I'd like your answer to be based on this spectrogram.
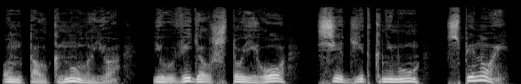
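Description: A man narrating an audiobook in an expressive, dramatic reading. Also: lowish voice, slow, husky, no echo, clean studio sound. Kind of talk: scripted narration.

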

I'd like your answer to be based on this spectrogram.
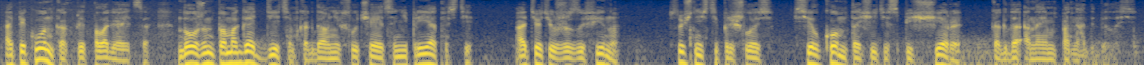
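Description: A man narrating an audiobook in a measured, expressive storytelling manner. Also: deep voice, a little hiss or hum. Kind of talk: scripted narration. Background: music.

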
